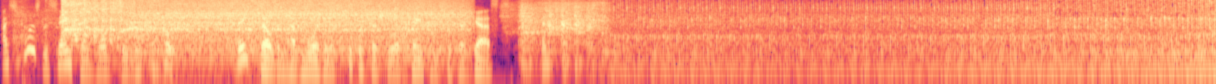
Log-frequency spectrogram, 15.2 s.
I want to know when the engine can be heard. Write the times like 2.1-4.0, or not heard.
0.0-15.1.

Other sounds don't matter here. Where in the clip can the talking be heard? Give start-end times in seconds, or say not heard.
0.0-7.1.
